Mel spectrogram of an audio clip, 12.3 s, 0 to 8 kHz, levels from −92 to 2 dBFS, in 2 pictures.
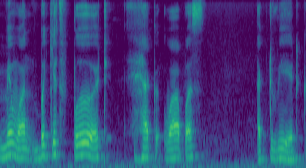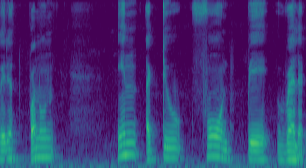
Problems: background sounds at intervals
